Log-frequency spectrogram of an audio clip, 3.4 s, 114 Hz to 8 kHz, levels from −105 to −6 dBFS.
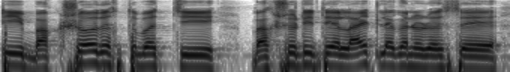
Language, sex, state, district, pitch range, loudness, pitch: Bengali, male, Assam, Hailakandi, 150-170 Hz, -15 LUFS, 155 Hz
